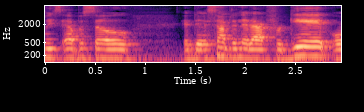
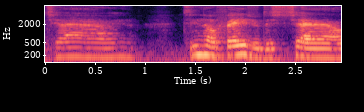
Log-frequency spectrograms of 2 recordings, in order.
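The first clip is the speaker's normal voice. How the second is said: put-on mocking, scornful, catty belittling tone; 3 dB quieter than usual. Retelling how a cast member mocks Phaedra: imitating someone mocking. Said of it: "she mocks Phaedra".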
